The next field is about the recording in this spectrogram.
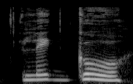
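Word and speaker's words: leggo: really need to learn i read would be lego so double g see followed by the o giving us a hard g sound let go and then you read let g okay so there's no h or anything like that in there it sounds as it does in the infinitive led g so the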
